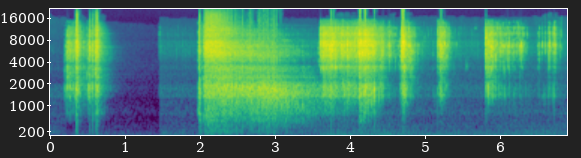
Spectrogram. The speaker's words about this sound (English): I just thought I'd scare him and point the gun at him, but then I accidentally fired it and his head exploded.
